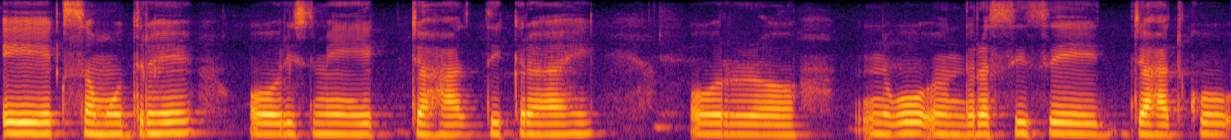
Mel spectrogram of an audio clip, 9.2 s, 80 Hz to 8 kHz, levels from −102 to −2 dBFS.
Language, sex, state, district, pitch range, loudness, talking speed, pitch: Hindi, female, Chhattisgarh, Kabirdham, 170-180 Hz, -19 LUFS, 110 wpm, 175 Hz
